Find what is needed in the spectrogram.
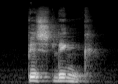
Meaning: livid, furious
- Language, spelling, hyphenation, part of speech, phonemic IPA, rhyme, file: Dutch, pislink, pis‧link, adjective, /pɪsˈlɪŋk/, -ɪŋk, Nl-pislink.ogg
